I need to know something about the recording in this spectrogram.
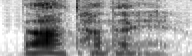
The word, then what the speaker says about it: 나다나엘: 나다나엘. 발음하기가 쉽지가 않습니다. 우리는 다니엘을 잘 기억하고 있기 때문에 자꾸 나다니엘이라고 발음하고 싶은 욕망이 엄청 크지만 이름을 바꿔 부르면 안 됩니다.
